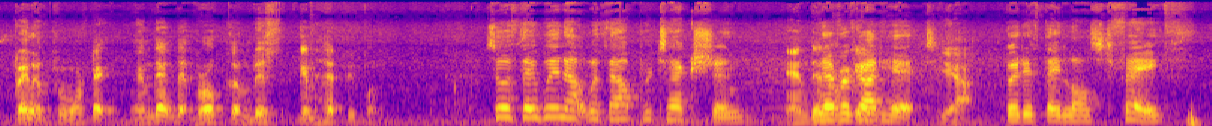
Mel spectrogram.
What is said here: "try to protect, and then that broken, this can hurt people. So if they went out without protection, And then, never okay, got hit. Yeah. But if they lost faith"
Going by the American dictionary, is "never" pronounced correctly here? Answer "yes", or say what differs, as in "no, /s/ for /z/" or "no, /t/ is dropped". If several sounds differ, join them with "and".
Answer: yes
